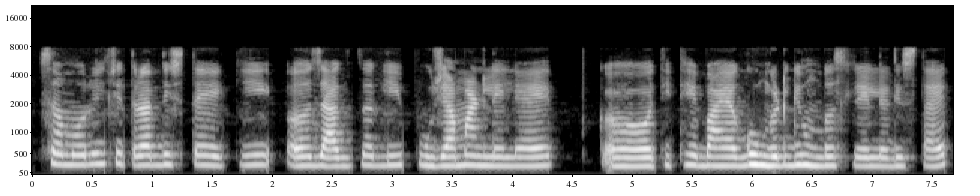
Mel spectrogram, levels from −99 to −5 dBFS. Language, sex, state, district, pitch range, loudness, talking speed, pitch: Marathi, female, Maharashtra, Aurangabad, 210-230 Hz, -18 LUFS, 135 wpm, 220 Hz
